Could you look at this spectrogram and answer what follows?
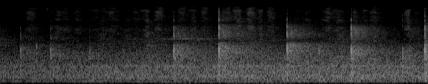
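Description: Chalk or marker strokes on a classroom board as a chemistry teacher writes, a steady scratchy scraping with several sharper taps where strokes begin, faint and continuous with no talk.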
